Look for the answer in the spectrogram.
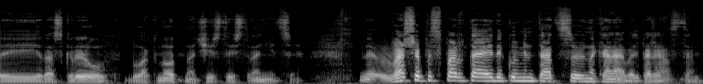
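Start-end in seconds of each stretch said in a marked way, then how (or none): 3.6-7.0 high-pitched official's demand; officious inspector. Acted. Inspector demands passports from the boarded crew, officious.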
